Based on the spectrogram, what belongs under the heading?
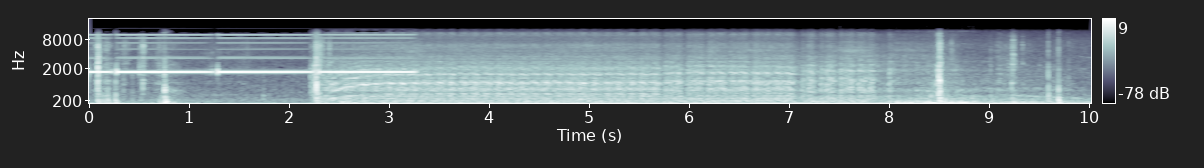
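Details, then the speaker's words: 2004 Mazda RX-8 rotary, automatic, flooded, booster on battery, pedal floored during de-flood cranking: steady starter cranking with faint uneven chuff that never catches; plan to pull plugs and add oil for sealing; flooded engine not starting. "So foot to the floor. You'll hear it probably hit once or twice. But yeah, I'm gonna have to put it up, pull the plugs, and squirt a little oil in there to help the sealing go."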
